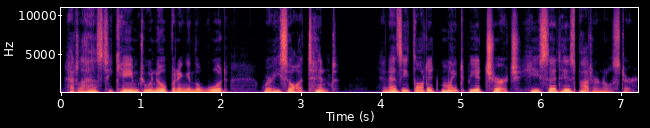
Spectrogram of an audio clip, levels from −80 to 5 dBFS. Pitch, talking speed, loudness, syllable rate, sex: 140 Hz, 260 wpm, -18 LUFS, 5.9 syllables/s, male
